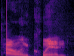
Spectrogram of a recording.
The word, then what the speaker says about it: palanquin: pillow on her palan King palan oh it's pronounced Palin key not palanquin um also I just want to let you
